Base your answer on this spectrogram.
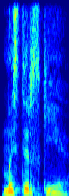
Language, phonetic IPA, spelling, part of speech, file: Russian, [məsʲtʲɪrˈskʲije], мастерские, noun, Ru-мастерские.ogg
- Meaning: nominative/accusative plural of мастерска́я (masterskája)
